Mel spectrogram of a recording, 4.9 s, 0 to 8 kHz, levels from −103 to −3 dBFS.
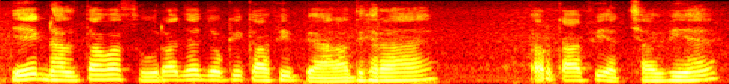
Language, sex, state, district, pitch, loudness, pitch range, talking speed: Hindi, male, Uttar Pradesh, Lalitpur, 150 Hz, -16 LUFS, 140-165 Hz, 210 wpm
